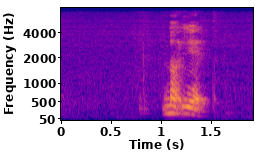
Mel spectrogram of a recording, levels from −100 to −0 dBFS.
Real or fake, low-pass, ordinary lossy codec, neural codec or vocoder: fake; 7.2 kHz; none; codec, 44.1 kHz, 7.8 kbps, Pupu-Codec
